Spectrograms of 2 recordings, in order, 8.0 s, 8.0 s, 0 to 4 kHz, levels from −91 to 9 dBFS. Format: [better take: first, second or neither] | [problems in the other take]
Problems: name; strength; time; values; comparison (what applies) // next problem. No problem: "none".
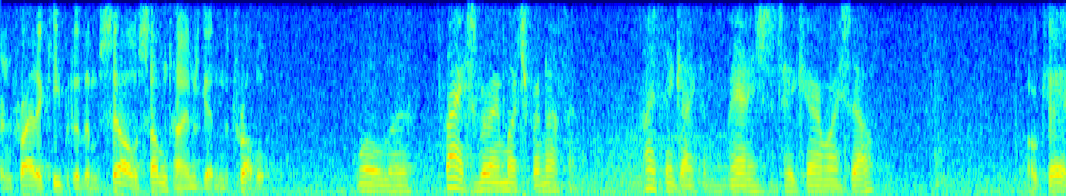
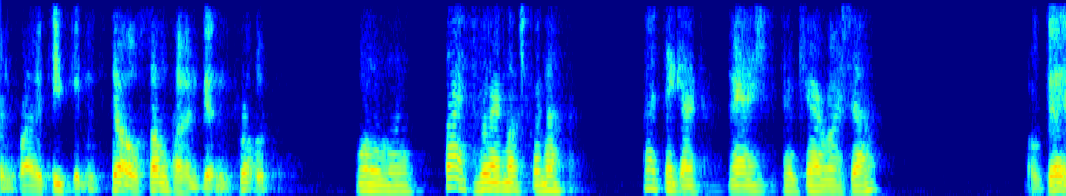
first | noise reduction (neural mask model DeepFilterNet 3)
